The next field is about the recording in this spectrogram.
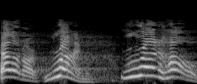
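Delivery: very high, loud yelling.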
